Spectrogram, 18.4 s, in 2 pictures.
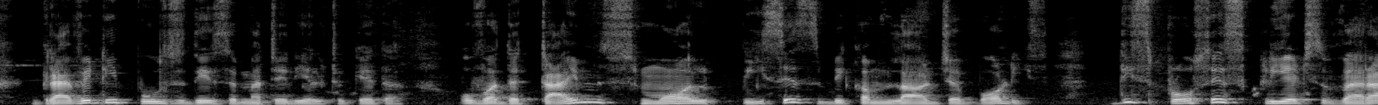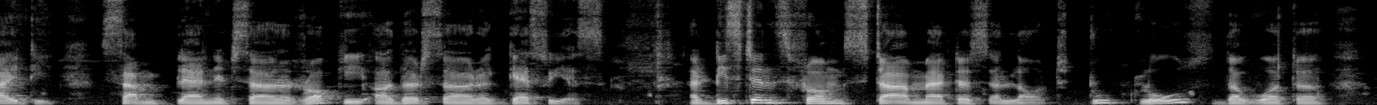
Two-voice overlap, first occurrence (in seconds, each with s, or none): none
